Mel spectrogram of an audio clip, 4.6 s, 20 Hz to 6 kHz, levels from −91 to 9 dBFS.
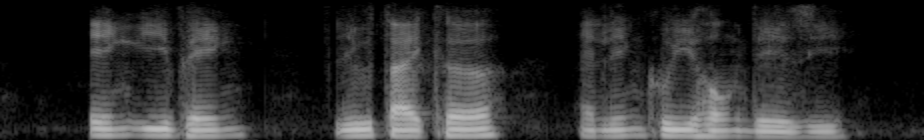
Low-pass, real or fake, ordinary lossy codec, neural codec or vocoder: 5.4 kHz; real; Opus, 16 kbps; none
